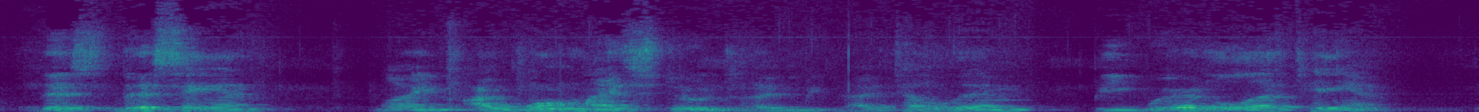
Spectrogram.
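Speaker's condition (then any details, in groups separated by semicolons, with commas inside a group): Friedreich's ataxia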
